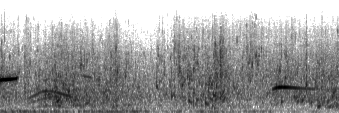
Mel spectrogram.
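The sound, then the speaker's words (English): Henyo divers surface from the sea and exhale in short, high whistling breaths to take in more oxygen, one right at the start and another near the end, over a steady wash of lapping, splashing water. “You are hearing the sounds the henyo make when they burst out of the sea to exhale and take in more oxygen.”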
